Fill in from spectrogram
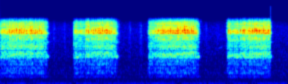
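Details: Barn owl female in a nest box in Spain's Ebro Delta, calling at night as the male comes to the perch, days before hatching; four loud, noisy hissing screeches, each about half a second, quickly repeated.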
